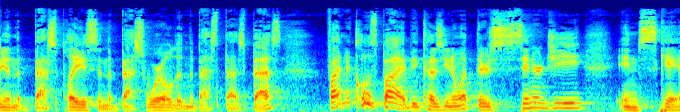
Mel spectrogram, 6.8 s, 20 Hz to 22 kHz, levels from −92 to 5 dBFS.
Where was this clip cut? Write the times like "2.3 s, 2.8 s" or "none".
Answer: none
